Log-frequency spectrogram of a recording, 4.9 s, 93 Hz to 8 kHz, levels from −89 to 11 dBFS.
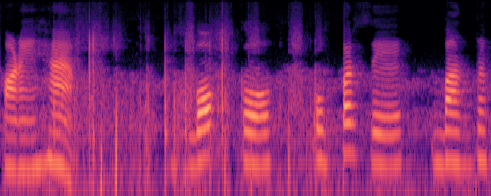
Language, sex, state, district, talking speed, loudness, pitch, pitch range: Hindi, female, Punjab, Fazilka, 85 wpm, -17 LUFS, 195 Hz, 190-210 Hz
